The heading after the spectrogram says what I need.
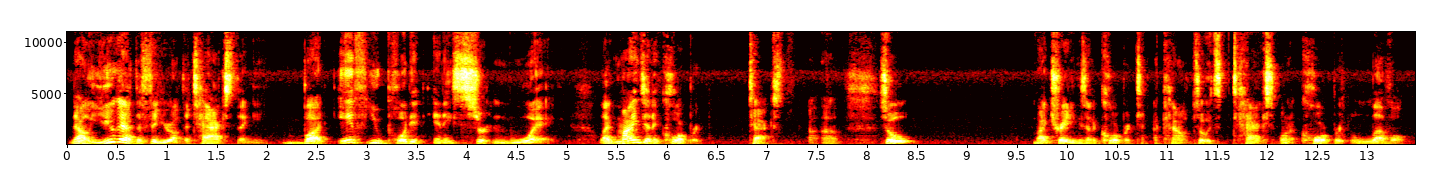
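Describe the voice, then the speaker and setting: A man's voice: mid-range voice, big pitch swings, normal speed, slightly rough. A man, hosting a trading livestream in casual chat, joking and talking to viewers by name. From Boston area. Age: 60s. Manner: chatty, jokey, talks straight to viewers by name.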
